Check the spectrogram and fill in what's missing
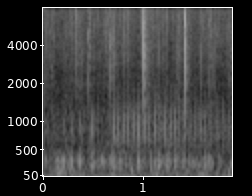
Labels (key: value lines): label: biophony
recorder: SoundTrap 500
